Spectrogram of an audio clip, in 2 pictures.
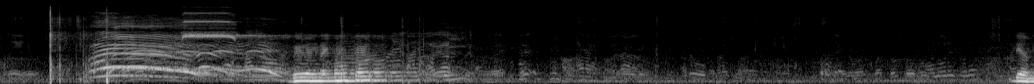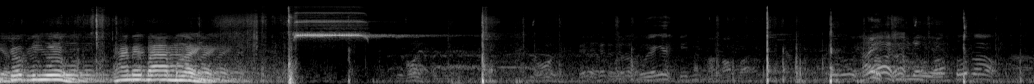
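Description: Young men shout loudly outdoors.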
